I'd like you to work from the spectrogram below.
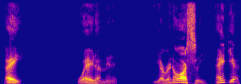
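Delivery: lightly voiced streetwise local, loud at first; Brooklyn fan. A narrator's reading. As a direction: challenge the stranger like a ballpark regular. Fan voiced, guessing stranger's origin.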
